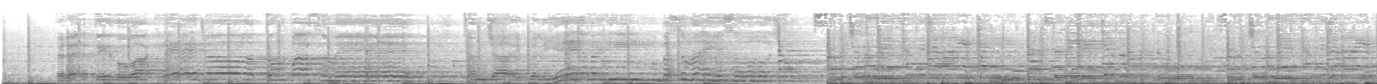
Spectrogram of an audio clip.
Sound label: lofi mix hindi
